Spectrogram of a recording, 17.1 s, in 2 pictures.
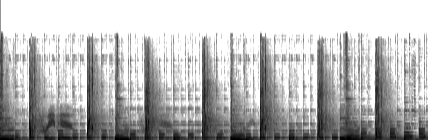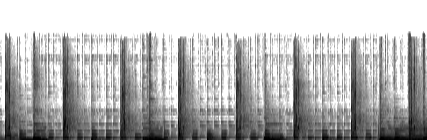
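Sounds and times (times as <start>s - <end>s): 
happy music loop: 0.0s - 17.1s.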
